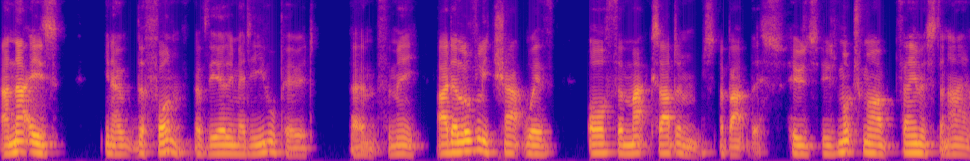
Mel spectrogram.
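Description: With a Lincolnshire accent, a man talks in fairly even intonation against a quiet background. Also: moderate pace. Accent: northern English (Lincolnshire). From northern England, Isle of Axholme, north Lincolnshire; northern England. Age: young. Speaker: author and historian; interviewee. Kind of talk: interview. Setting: studio, in person. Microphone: video call.

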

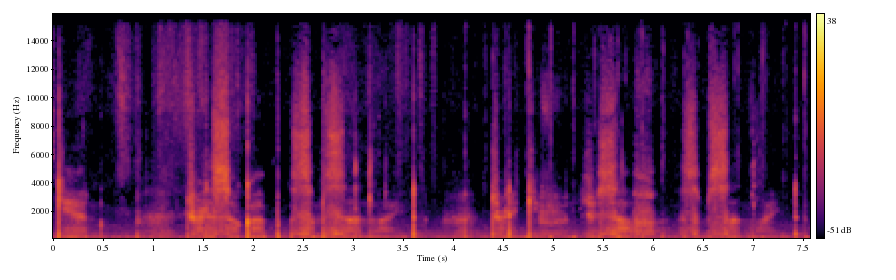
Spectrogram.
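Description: Loud background noise accompanies a man's voice. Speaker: ASMR creator. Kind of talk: ASMR caring friend roleplay. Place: home room. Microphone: studio mic.

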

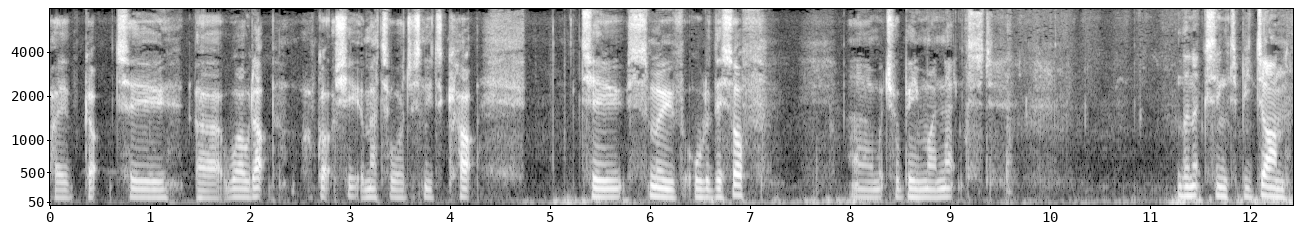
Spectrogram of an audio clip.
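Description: A man speaks fairly slowly at medium pitch, with little pitch movement. Long pauses come often.

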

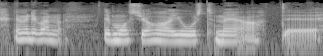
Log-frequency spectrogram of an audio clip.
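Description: A woman with a Finland-Swedish accent at a moderate pace. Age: young. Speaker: vlogger. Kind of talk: vlog. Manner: animated. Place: home room.

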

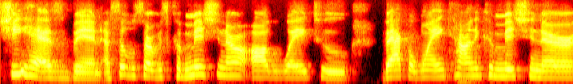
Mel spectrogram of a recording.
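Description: A woman with an American accent at a medium pitch, fairly slow pace and ordinary pitch variation, over a quiet background. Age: 60s. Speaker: resident speaking at public comment. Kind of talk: public comment at council meeting. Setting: city council meeting.

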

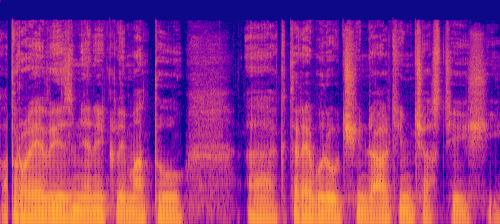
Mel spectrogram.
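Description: A man speaks at a moderate pace in a very deep, low pitch. The background is quiet. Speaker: guest. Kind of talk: interview answer. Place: studio.

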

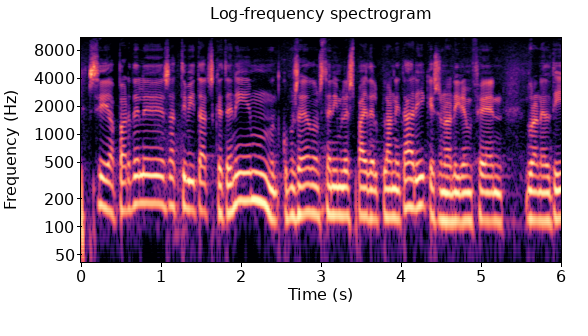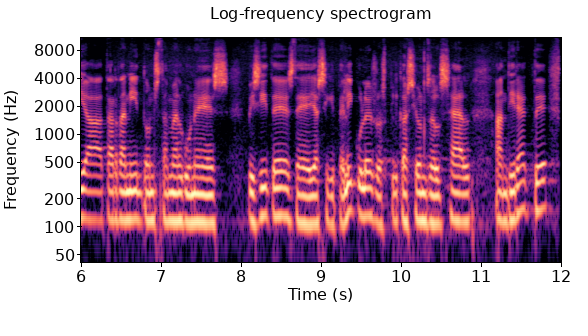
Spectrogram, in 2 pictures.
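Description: Against light background noise, a man with a normal speaking voice talks at a moderate pace and medium pitch, with ordinary pitch variation and very even loudness. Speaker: astronomy centre guide. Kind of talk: interview. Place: hall. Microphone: handheld.

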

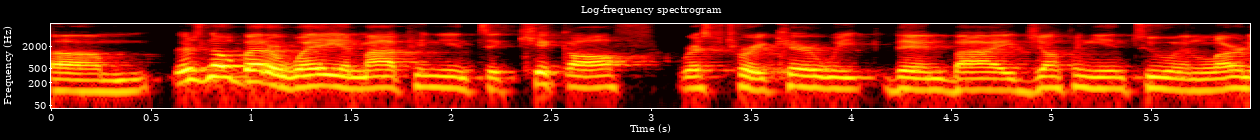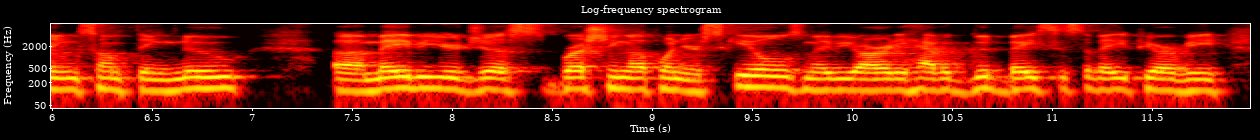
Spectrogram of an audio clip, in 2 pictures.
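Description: A man talks at a moderate pace with hardly any pauses and fairly even intonation. The background is quiet, but audible room echo is present. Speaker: respiratory therapy educator. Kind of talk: lecture. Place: home room. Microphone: webcam.

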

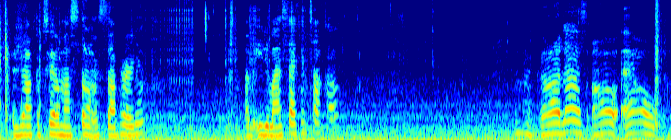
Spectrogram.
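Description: Delivered at a fairly slow pace with fairly even intonation, this speech has long, frequent pauses over clear background noise. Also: woman, medium pitch for a woman.

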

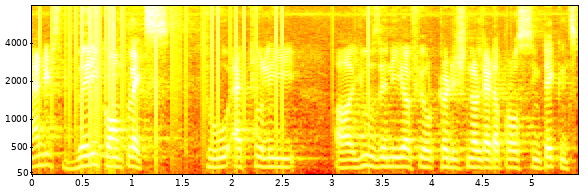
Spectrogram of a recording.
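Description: A man's very fast speech at a fairly high pitch, flat and monotone, over light background noise. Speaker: bioinformatics lead at a data company. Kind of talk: lecture. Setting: lecture hall with live audience. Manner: halting, frequent fillers. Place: classroom. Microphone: lapel.

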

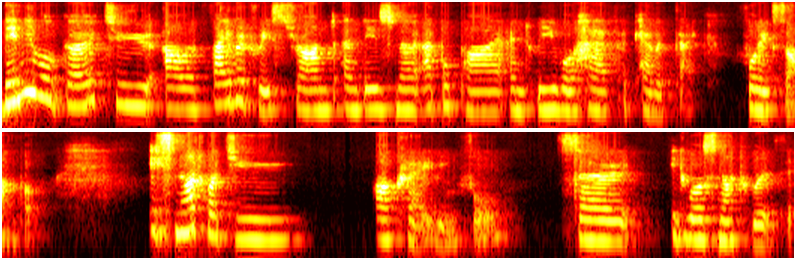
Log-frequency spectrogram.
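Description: With a South African accent, a woman speaks at a fairly slow pace in a bright, sharp tone, with fairly even intonation, big swings in loudness, and long, frequent pauses against a quiet background. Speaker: dietitian; guest. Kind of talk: webinar presentation. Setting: online webinar. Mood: warm, earnest. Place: home room.

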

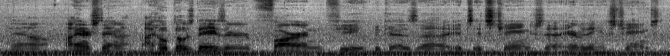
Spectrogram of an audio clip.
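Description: Over loud background noise, a man with an American accent speaks with lively intonation in a dry sound with no echo. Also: fairly low pitch for a man, moderate pace, hardly any pauses. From Pasadena, California; California. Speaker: police officer. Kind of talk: casual interview. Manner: halting, many repeated words. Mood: calm, reflective. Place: open country. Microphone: phone near.

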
